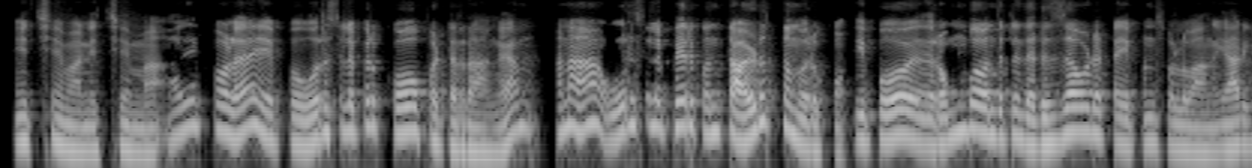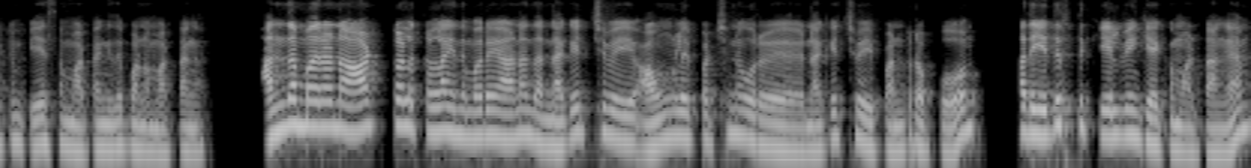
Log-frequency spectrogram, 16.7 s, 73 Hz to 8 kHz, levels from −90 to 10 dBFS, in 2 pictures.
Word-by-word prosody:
நிச்சயமா, 150 -4 -3
நிச்சயமா. 115 -2 -5 0.2
அதே 215 +6 -2
போல 200 -4 +2 0.2
இப்போ 150 -1 -8
ஒரு 170 +4 +2
சில 205 - 0
பேர் 235 - -1
கோவப்பட்டறாங்க. 130 - 0 0.4
ஆனா 235 +4 +2 0.3
ஒரு 205 +6 +1
சில 245 -2 -1
பேருக்கு 235 -3 +1
வந்துட்டு, 200 -4 +4
அழுத்தம் 210 - +2
இருக்கும். 120 -3 -6
இப்போ 160 +1 -1 0.4
ரொம்ப 195 +7 0
வந்துட்டு 180 -2 0
இந்த 145 -3 +2
ரிசர்வ்டு 195 +5 +2
டைப்ன்னு 145 0 -4
சொல்லுவாங்க. 115 -3 -3
யார்கிட்டயும் 135 +2 -4
பேசமாட்டாங்க, 130 -3 -3
இது 130 - -4
பண்ணமாட்டாங்க. 110 -1 -5 0.5
அந்த 220 +5 +5
மாதிரியான 230 -2 +5
ஆட்களுக்கெல்லாம், 220 -3 +1
இந்த 185 - -1
மாரியான 180 0 +2 0.2
நகைச்சுவை 190 +2 -2 0.2
அவங்களை 170 +6 0
பற்றின, 180 +3 -5
ஒரு 135 -2 -1 0.3
நகைச்சுவை 165 +2 -3
பண்றப்போ 120 -1 -3 0.5
அதை 195 - +5
எதிர்த்து 245 +3 -2
கேள்வியும் 180 -1 +1
கேட்க 135 -3 -1
மாட்டாங்க. 110 0 -3
160 Hz, 155 wpm, -23 LUFS, 130-195 Hz, 0.5 s, அந்த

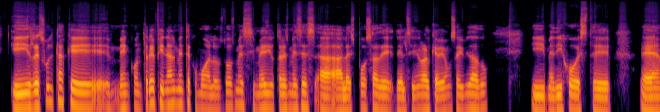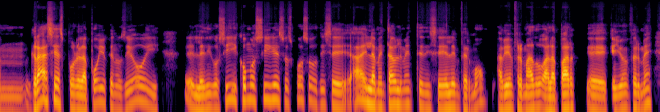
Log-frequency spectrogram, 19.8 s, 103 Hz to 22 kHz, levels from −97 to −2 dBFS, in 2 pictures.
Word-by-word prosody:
Y 125 0 +4
resulta 165 +5 0
que 135 -4 +1
me 125 -2 -5
encontré 135 +4 -3
finalmente, 155 0 -2
como 125 -3 -6
a - - -3
los 115 0 -7
2 135 +1 -6
meses 145 -3 -5
y - - -11
medio, 125 +1 -1
3 125 0 -2
meses, 125 0 -3
a 110 -2 +2
a - - +1
la 110 - +2
esposa 130 +3 -3
de 115 -1 -1
del 105 -1 -2
señor 120 +2 -3
al 115 - +1
que - - -2
habíamos 115 +3 -3
ayudado, 125 +2 -2 0.6
y 115 -1 -1
me 110 - -2
dijo, 115 +1 0
este, 105 -1 -1 0.4
em: 110 0 -1
"Gracias 170 -4 +6
por 125 -2 0
el 115 - +6
apoyo 160 +8 0
que 135 - -4
nos 120 -2 -8
dio", 170 +6 -3
y 115 -5 -8 0.4
eh, 125 - -1
le 115 0 +3
digo: 125 +1 -3
"Sí, 180 +8 -3
¿cómo 180 +1 0
sigue 190 +1 -1
su 165 - -7
esposo?", 175 +1 -7
dice: 145 -3 0
"Ay, - - +3
lamentablemente, 150 0 +2
dice, 125 0 -1
él 125 +1 +3
enfermó". 125 +4 -3
Había 125 +2 +3
enfermado 125 0 +2
a 110 - +7
la 110 0 +5
par, 125 +4 +6 0.2
eh, 110 -3 +2
que 115 - 0
yo 120 - +1
enfermé, 130 +5 -2
125 Hz, 190 wpm, -24 LUFS, 115-145 Hz, 0.6 s, a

